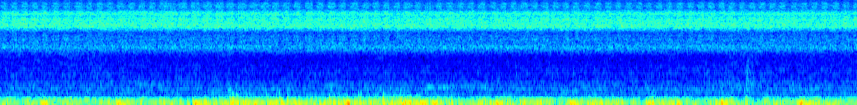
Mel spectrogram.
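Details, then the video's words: Crickets chirping in a steady, continuous high-pitched trill with several layered bands, a constant chorus with no pauses, over low rumbling background noise. "Crickets Chirping Sound"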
